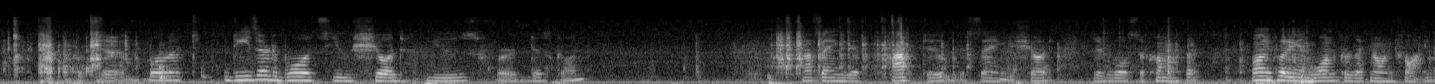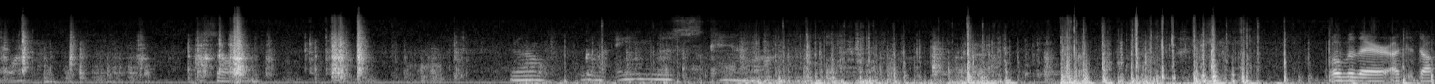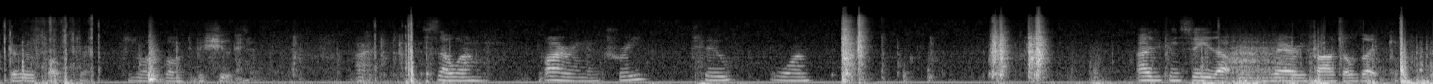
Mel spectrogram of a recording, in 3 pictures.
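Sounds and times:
plastic body rattling: 19.9 - 29.6, 40.6 - 43.0.

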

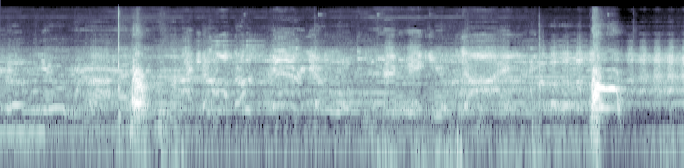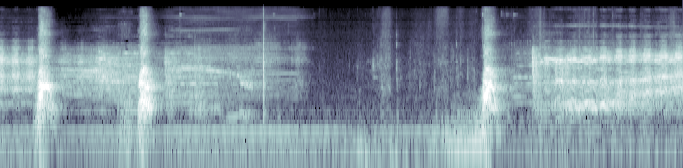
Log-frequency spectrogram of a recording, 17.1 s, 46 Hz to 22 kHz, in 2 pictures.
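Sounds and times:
dog barking: 1.6 - 1.9, 7.4 - 7.8, 9.0 - 9.3, 10.3 - 10.6, 14.5 - 15.0.

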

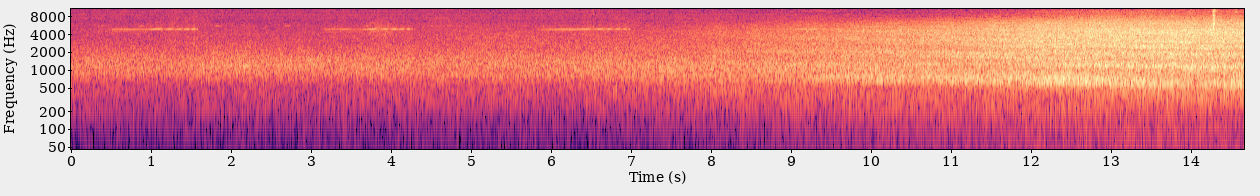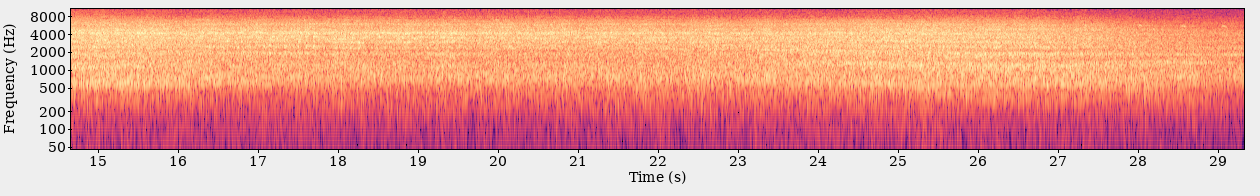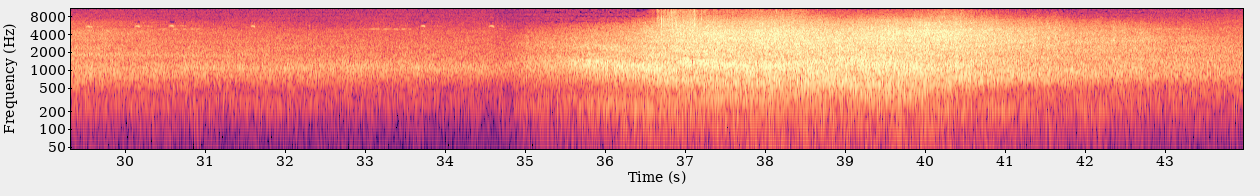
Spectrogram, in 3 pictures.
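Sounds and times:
train passing rushing noise: 6.0 - 43.9
sudden loud rush of noise: 7.3 - 31.2, 34.8 - 43.9.

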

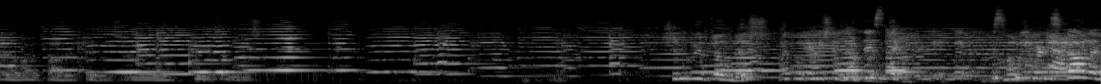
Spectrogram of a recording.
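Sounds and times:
fiddle slow melody: 0.0 - 11.0.

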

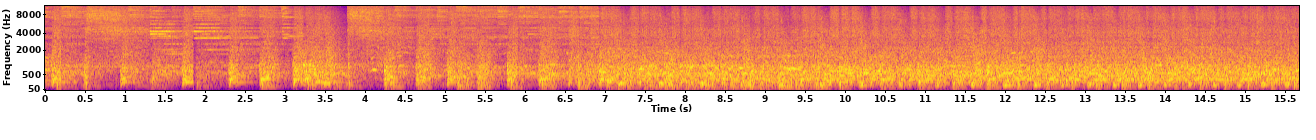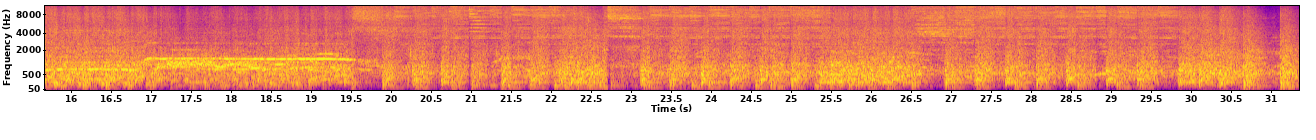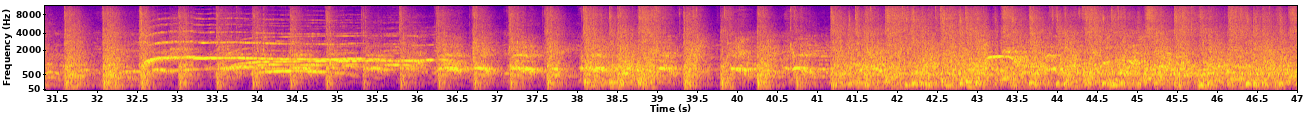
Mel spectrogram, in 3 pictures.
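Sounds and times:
crowd yelling and cheering: 0.0 - 47.0
fast drumming with cymbals: 0.0 - 47.0.

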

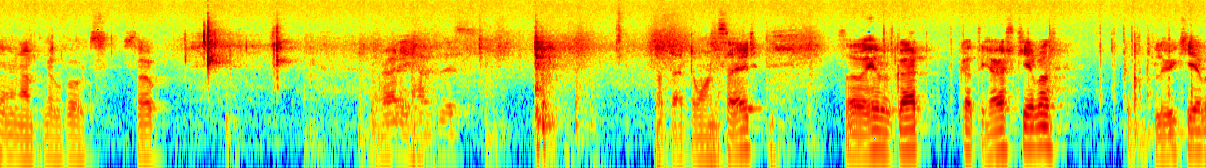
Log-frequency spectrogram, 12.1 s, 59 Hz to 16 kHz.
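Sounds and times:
man speaking: 0.0 - 1.7, 3.7 - 4.9, 6.6 - 7.7, 8.4 - 10.7, 11.4 - 12.0.

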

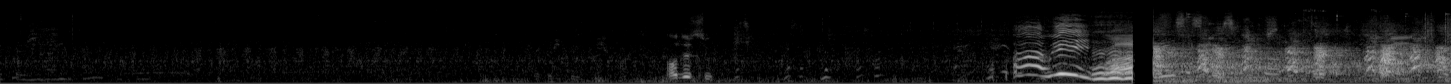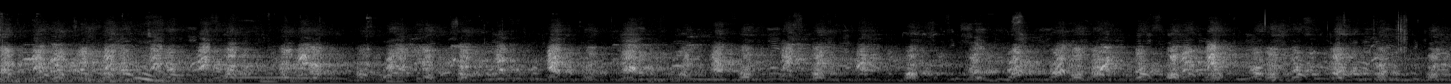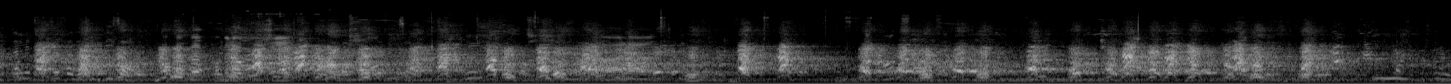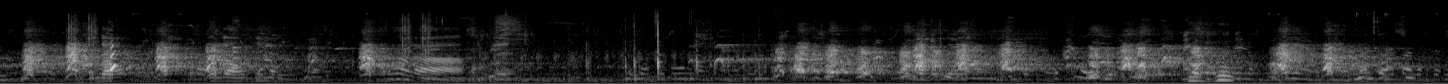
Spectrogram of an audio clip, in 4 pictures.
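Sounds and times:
dogs barking and whining: 11.6 - 47.7, 50.3 - 57.8.

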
